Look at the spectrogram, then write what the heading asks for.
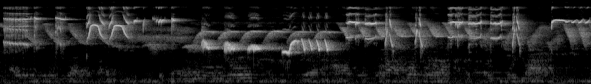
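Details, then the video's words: Sidoarjo, East Java: a caged orange-headed thrush delivers a continuous varied song, repeated looping whistled notes, rising and falling slurs, and high trilled chatter packed tightly together. "Anis Kembang isian full"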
